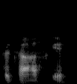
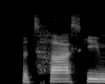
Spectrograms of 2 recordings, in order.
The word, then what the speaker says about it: Petoskey: Is a beautiful hunk of a man from Petoskey, is that, am I saying that right, Michigan? – Petoskey is what I hear, but it's actually Petoskey. – Petoskey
